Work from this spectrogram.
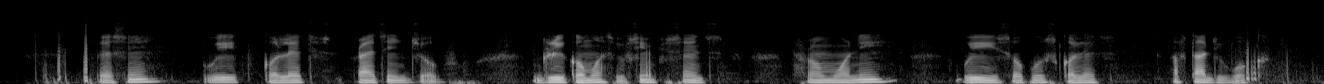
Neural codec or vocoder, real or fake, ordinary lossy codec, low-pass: none; real; MP3, 96 kbps; 7.2 kHz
